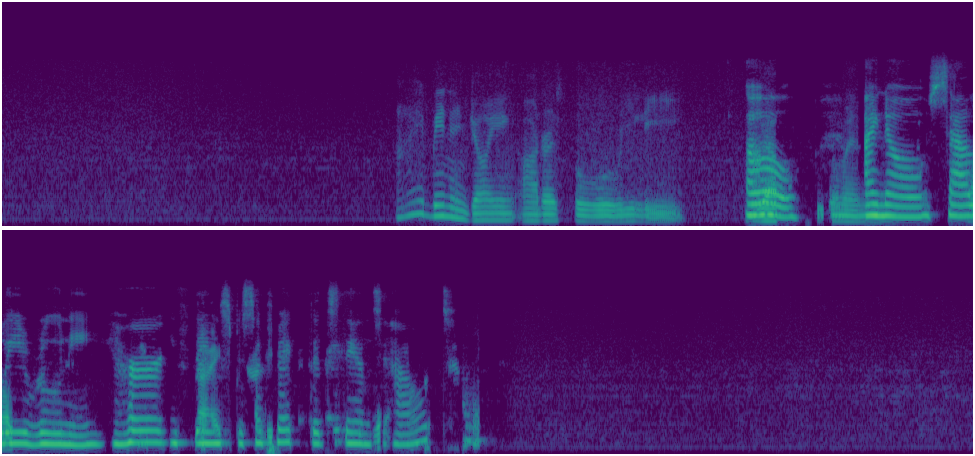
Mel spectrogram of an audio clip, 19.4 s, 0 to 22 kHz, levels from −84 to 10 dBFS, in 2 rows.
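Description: Speech suppressed in double talk hits this speech recording at 7.75–8.81 s, 9.44–13.03 s and 13.39–14.51 s, where the voice dips by around 40 dB or breaks up, likely because an echo canceller turned everything down while both ends spoke at once. Echo leak appears at 11.93 s, 12.97–13.33 s, 14.33–14.57 s and 18.49–19.2 s as a delayed copy of the voice, trailing by 356–387 ms at roughly 10 to 40 dB below it, likely loudspeaker pickup the canceller failed to remove. Background gated by the echo canceller at 14.67–14.75 s briefly pulls the room sound down by about 17 dB before it returns. Across the recording, the audible band stops at 8 kHz, consistent with call microphone processing and Opus coding.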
